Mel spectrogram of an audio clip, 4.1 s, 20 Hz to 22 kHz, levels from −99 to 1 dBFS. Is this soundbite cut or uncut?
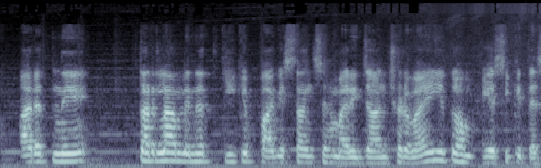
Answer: uncut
